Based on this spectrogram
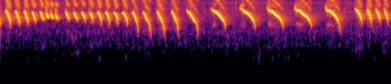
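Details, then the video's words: A White-rumped shama in continuous song, used to coax other shamas into singing, delivers a fast run of high notes that slows into loud, evenly spaced downslurred whistles, each dropping in pitch, about four per second. "Murai Batu Gacor"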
